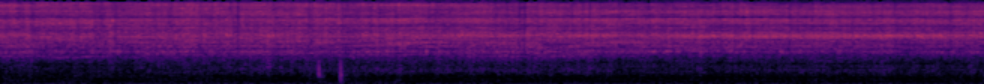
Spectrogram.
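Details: Repaired TrackMaster Salty toy engine, once seized and only buzzing weakly, final test on a track pulling slide-door vans: steady high gear whir with a fine ratcheting buzz. The motor runs evenly and the engine moves.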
